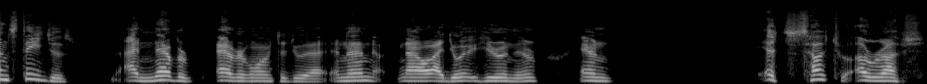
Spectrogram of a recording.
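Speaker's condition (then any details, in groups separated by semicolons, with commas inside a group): Cerebral palsy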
